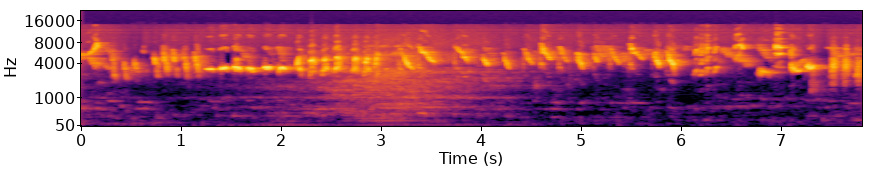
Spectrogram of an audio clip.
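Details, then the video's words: White-eye (pleci) song used to make caged contest birds sing: a continuous, fast chatter of high, slurred chirps about three per second, with a short sustained whistle near the second mark and a faint rumble midway. "pleci ini bisa membuat burung mu gacor"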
